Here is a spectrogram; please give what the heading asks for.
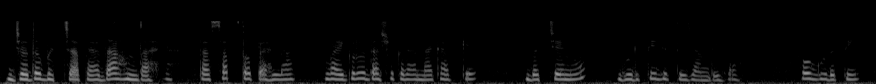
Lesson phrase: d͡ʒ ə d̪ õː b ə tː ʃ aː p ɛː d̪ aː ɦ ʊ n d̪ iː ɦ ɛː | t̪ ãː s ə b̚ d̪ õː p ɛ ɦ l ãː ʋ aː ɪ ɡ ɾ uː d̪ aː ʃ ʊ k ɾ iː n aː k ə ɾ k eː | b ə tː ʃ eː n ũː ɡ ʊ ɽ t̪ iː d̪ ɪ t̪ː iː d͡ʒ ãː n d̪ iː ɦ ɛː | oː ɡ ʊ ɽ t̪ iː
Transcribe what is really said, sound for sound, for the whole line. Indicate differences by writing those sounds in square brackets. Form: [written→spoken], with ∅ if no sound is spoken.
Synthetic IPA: d͡ʒ ə d̪ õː b ə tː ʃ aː p ɛː d̪ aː ɦ ʊ n d̪ [iː→aː] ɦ ɛː | t̪ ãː s ə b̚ [d̪→t̪] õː p ɛ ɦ l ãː ʋ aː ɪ ɡ ɾ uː d̪ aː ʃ ʊ k ɾ [iː→aː] n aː k ə ɾ k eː | b ə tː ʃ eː n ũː ɡ ʊ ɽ t̪ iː d̪ ɪ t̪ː iː d͡ʒ ãː n d̪ iː ɦ ɛː | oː ɡ ʊ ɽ t̪ iː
